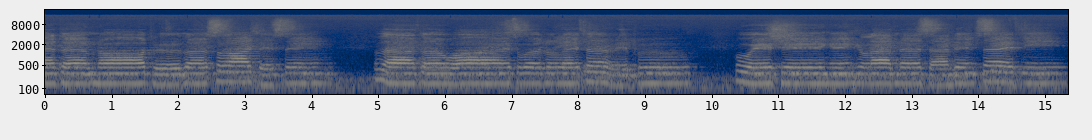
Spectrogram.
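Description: A Buddhist monk chanting Pali verses in a low male voice, on nearly level held notes, in three long phrases broken by short pauses for breath.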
